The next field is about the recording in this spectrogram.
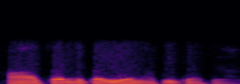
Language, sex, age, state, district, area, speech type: Hindi, male, 60+, Uttar Pradesh, Sonbhadra, rural, conversation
